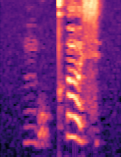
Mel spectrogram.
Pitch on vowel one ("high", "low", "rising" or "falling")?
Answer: low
